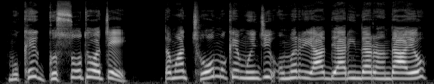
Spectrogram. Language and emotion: Sindhi, angry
